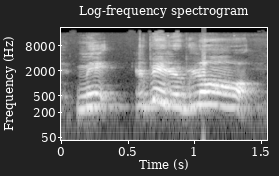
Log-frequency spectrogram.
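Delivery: stammering, rising irritation; getting annoyed. Acted. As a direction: splutter as the penguin loses patience. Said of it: "qui commençait à s'énerver".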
